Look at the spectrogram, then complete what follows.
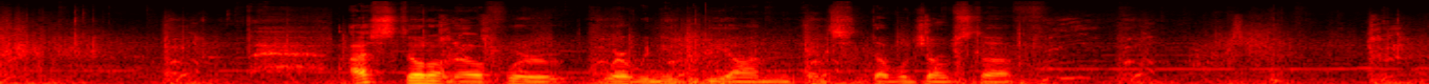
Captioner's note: sigh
